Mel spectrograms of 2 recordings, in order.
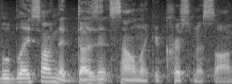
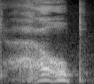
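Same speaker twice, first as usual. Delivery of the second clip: high little cry for help; lightly voiced, high-pitched plea; pleading squashed balls; 9 semitones higher than usual. Comedian voicing squashed balls, high mock plea. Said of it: "his balls were like".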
